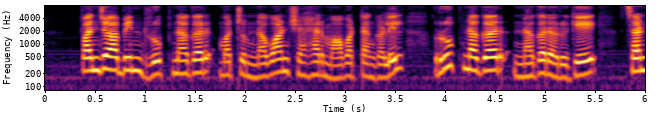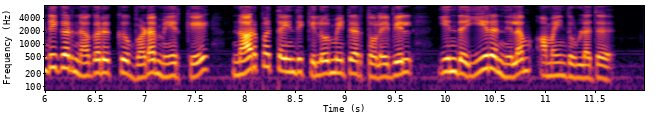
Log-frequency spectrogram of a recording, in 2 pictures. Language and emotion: Tamil, neutral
